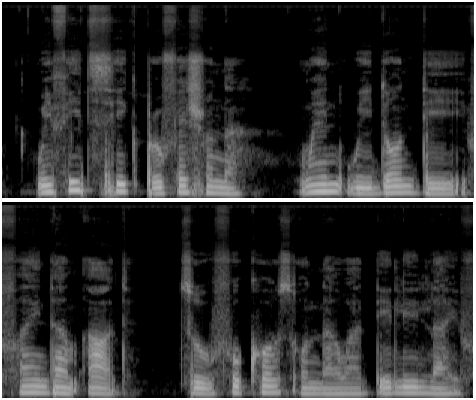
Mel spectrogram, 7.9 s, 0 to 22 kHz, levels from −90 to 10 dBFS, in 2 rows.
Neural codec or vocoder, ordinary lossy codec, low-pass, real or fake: none; none; none; real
